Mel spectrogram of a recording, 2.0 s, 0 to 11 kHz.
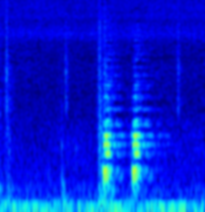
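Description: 2016 Ford F-150's horn giving two short chirps about a second in, a third of a second apart, answering the key fob's lock command in the three-lock sequence that triggers the truck's remote start. A few faint clicks sound around them.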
